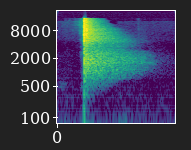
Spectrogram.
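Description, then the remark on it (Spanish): One loud, sharp hand clap cracks out on its own, its bright snap trailing off in a brief fading ring, with no voices present. “¿Ya aplaudo?”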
